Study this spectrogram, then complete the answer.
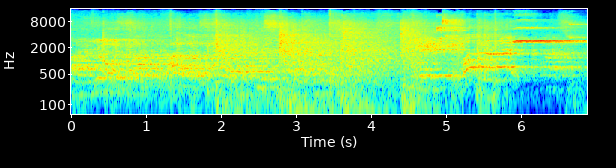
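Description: Young men call out to each other in an echoing hall.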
